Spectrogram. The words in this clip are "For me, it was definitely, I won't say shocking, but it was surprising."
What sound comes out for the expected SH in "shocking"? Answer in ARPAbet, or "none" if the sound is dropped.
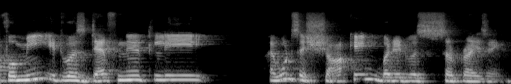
SH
